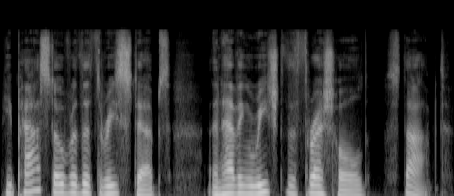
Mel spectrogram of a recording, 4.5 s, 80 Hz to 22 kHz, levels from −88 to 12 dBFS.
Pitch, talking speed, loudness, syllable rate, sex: 145 Hz, 160 wpm, -17 LUFS, 4.6 syllables/s, male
